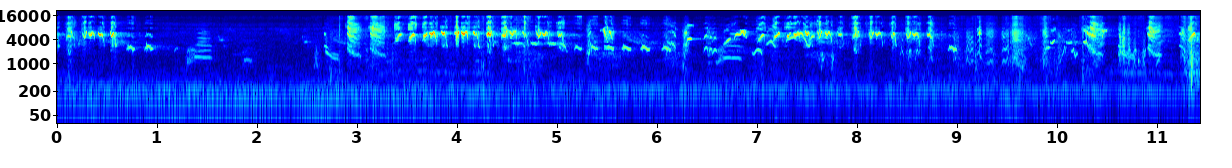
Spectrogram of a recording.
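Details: Lure recording of an Oriental magpie-robin for trapping: after a quiet start, a rapid jumble of high whistles, chattering notes and clicks, rising and falling slurs, with a steady low hum in the background.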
